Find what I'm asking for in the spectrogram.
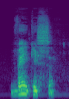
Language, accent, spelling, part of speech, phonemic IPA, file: French, Canada, vainquisse, verb, /vɛ̃.kis/, LL-Q150 (fra)-vainquisse.wav
- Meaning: first-person singular imperfect subjunctive of vaincre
